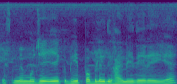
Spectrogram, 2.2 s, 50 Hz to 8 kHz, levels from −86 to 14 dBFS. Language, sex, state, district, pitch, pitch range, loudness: Hindi, male, Chandigarh, Chandigarh, 170 Hz, 145-175 Hz, -13 LUFS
